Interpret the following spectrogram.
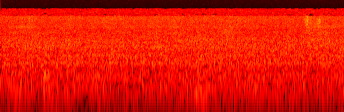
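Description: Steady hiss of background noise with no distinct event.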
